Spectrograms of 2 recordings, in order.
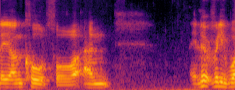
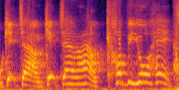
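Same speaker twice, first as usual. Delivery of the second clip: urgent shout; 7 semitones higher than usual. Acted. Warning under spears.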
